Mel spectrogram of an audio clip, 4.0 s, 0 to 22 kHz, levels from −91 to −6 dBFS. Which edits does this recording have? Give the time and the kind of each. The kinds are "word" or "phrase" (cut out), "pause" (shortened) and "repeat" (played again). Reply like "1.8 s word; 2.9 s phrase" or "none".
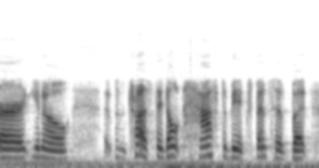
1.4 s word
